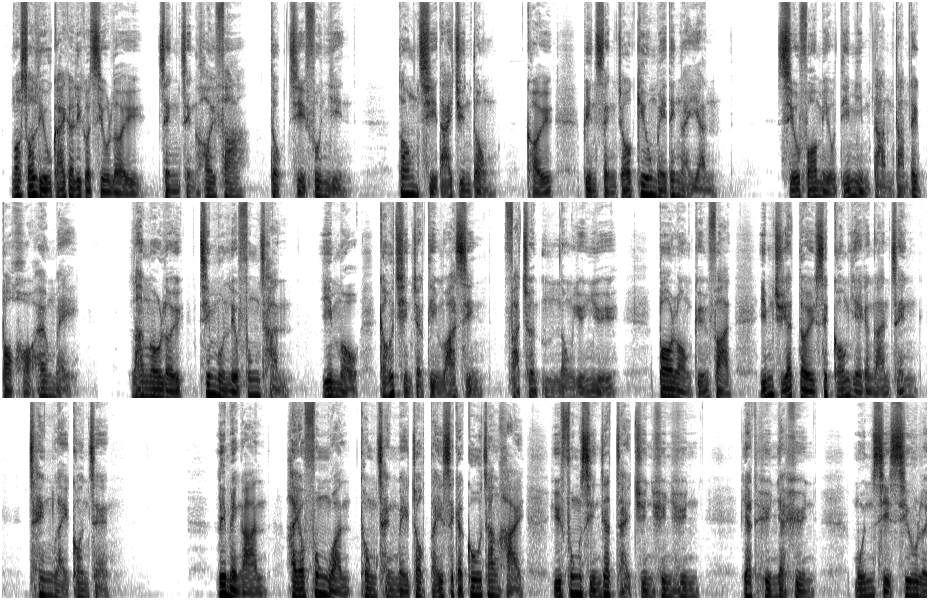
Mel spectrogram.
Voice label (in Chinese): 粤语旁白; 我所了解的少女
